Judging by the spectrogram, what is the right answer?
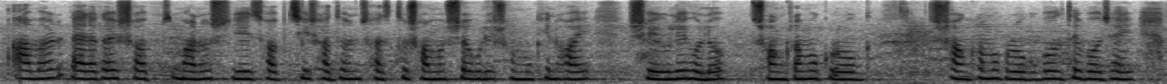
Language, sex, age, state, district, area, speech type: Bengali, female, 30-45, West Bengal, Paschim Bardhaman, urban, spontaneous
